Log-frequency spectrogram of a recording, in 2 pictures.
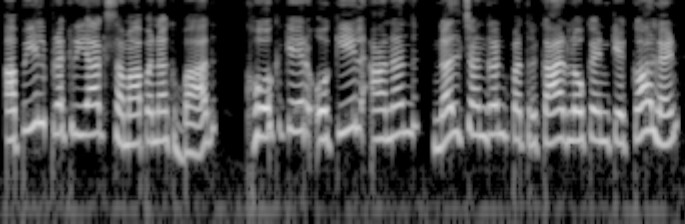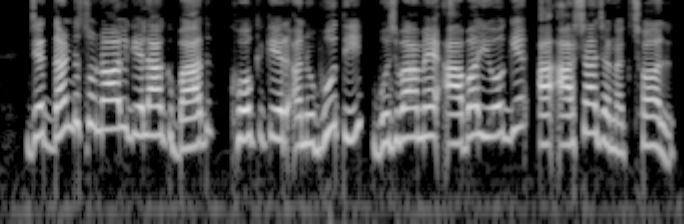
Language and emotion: Maithili, neutral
